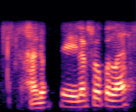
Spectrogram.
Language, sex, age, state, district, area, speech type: Malayalam, male, 18-30, Kerala, Wayanad, rural, conversation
